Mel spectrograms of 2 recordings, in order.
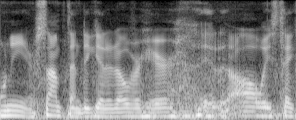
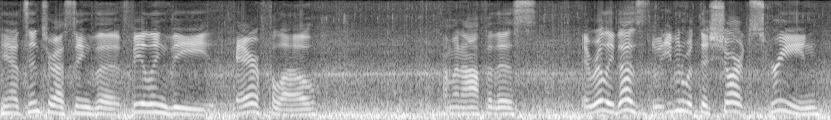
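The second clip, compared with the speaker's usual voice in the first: louder and higher, talking over road wind; raised voice over wind; 6 semitones higher, 4 dB louder than usual. Real, not acted. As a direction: speak up inside a helmet on the move. Talking in helmet while riding.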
